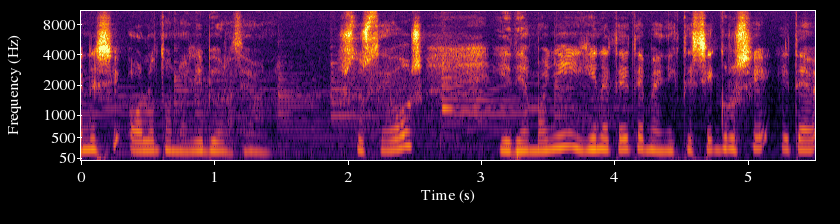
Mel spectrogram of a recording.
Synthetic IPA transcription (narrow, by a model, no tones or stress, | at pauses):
nisiʔo̞lo̞nt̪onolimbio̞nθe̞on | st̪usθe̞usiðiɐmo̞ɲiʝine̞t̪e̞it̪e̞me̞ɐnikt̪isiŋɡɾusiit̪e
